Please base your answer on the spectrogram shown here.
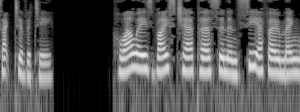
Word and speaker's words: Huawei: name recognition campaign instead to encourage a pronunciation closer to Huawei, using the words Huawei.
